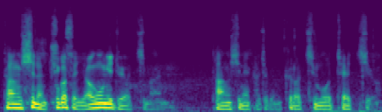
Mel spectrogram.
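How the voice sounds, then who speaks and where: An actor playing a composed, persuasive otherworldly envoy in a video game, speaking formally and gravely. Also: male voice, sits low, lively intonation, fairly quick, darkish tone, a little hiss or hum. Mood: grave, regretful. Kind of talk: dramatic game voice acting.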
